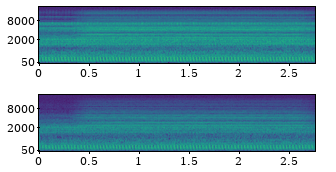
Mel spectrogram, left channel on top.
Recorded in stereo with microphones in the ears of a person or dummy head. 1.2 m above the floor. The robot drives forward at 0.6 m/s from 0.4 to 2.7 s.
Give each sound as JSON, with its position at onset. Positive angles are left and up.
{"t": 0.0, "sound": "an engine running", "side_deg": 80}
